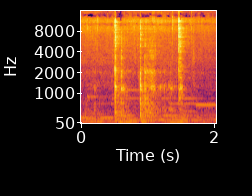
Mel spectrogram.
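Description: Ginger and onion fry in oil for chilli pappad, with three distinct scraping stir strokes of a spoon against the pan over a low continuous sizzle.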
